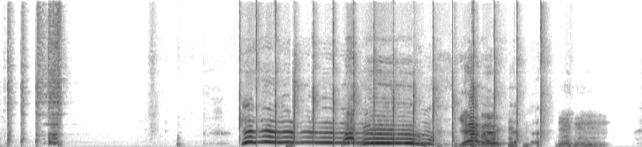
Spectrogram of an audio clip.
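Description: A few hand claps, a short pause, then a long whoop held at one pitch for about two and a half seconds with clapping under it, followed by shorter whoops that rise and fall: a small group cheering and applauding the end of a song.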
